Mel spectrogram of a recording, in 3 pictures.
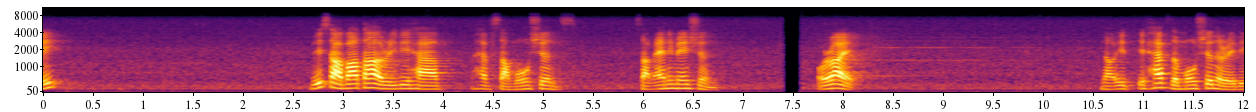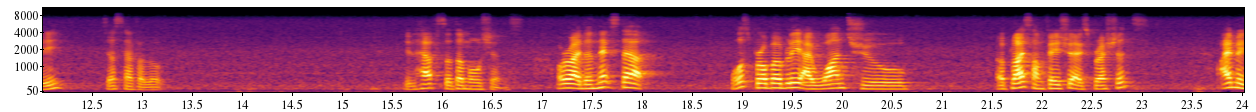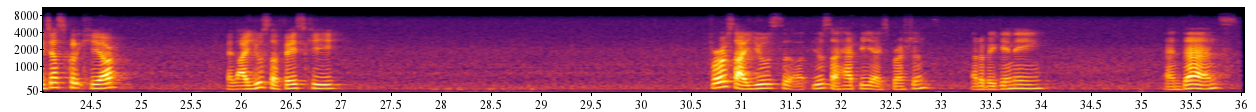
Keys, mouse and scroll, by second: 1.5 click, 7.8 click, 9.0 click, 10.0 click, 11.1 click, 11.6 click, 13.2-15.3 drag, 17.3 click, 17.9 click, 18.1-18.6 scroll up 3, 18.6 x, 18.7 click, 19.3-19.8 x, 19.4 click, 20.0 x, 20.2 click, 20.4 click, 20.7 x, 20.8 click, 21.4 click, 21.8-23.8 typing, 22.7 click, 24.6 click, 26.3 click, 30.0 click, 32.1 click.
